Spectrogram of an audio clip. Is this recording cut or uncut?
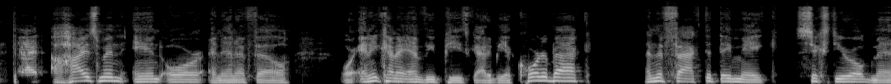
uncut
